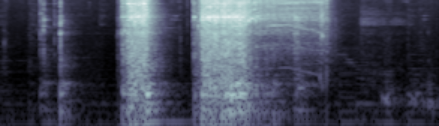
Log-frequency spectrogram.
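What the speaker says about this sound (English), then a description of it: "I'm going to use an impact to remove the flywheel nut" Impact wrench spinning the flywheel nut off a Poulan chainsaw with the cylinder bound, two loud sustained rattling bursts near the mic after a few faint clicks.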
